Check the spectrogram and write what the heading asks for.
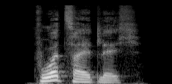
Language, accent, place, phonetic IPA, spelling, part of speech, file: German, Germany, Berlin, [ˈfoːɐ̯ˌt͡saɪ̯tlɪç], vorzeitlich, adjective, De-vorzeitlich.ogg
- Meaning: prehistoric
